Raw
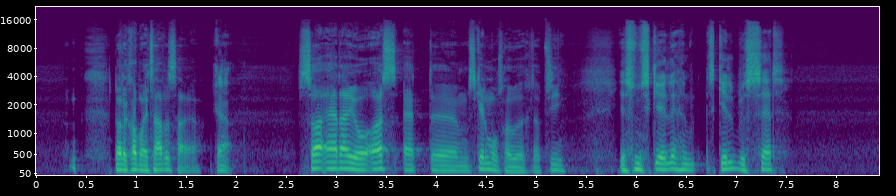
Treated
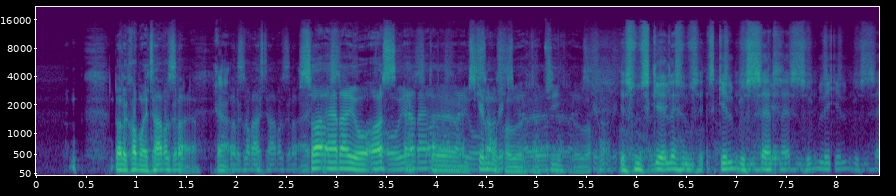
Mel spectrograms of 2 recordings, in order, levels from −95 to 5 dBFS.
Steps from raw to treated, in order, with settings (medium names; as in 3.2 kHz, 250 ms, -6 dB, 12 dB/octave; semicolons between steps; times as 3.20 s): backward echo that repeats 569 ms, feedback 45%, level -8.5 dB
